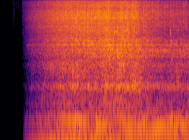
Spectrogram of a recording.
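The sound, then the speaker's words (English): An outboard motor drives a boat toward a forest near Barclay Sound on the west coast of Vancouver Island. After a brief silence, a steady low engine drone with churning, rumbling noise starts up and holds evenly. “That sound you hear? That's an outboard motor.”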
